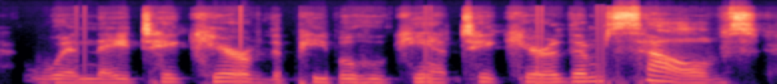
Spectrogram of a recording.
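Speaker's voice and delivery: usual speaking voice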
